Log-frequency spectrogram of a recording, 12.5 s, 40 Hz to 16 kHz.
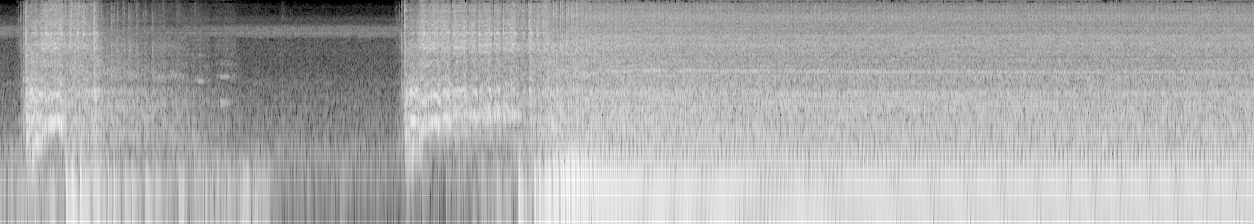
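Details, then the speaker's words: Scag Tiger Cub 48-inch zero-turn mower after reconnecting the choke linkage: brief crank, then a steady, even, crisp run with no misses or knocks despite oil in the air intake; fixed. "you could just tell that this engine is running so crisp and clean it's a really nice engine"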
